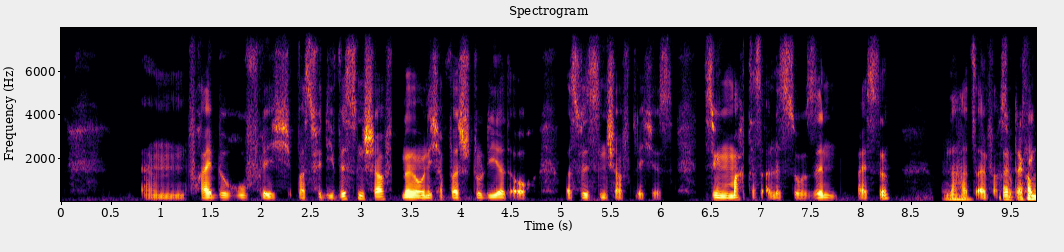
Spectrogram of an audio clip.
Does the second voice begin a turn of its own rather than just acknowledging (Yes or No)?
Yes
